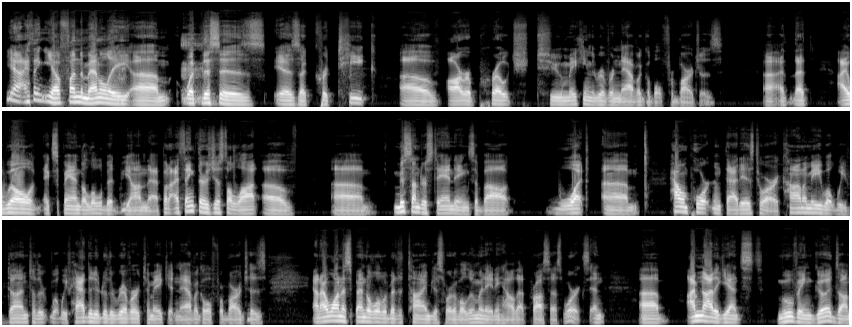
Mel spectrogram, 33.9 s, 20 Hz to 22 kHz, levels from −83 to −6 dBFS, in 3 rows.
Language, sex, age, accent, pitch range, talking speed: English, male, 40-59, American, 90-110 Hz, 175 wpm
